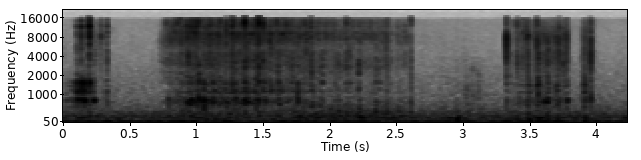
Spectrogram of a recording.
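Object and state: Rhinestone-covered hard-shell clutch.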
